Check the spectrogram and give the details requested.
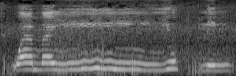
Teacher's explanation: Nun mati bertemu ya, macam tadi juga kita kena masukkan bunyi nun ini terus ke dalam ya, ya. Disertai dengung 2 harakat, idgham ma'al gunah juga, ya.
